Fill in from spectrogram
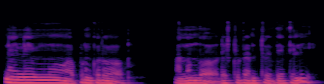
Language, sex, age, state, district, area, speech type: Odia, male, 60+, Odisha, Kendrapara, urban, spontaneous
